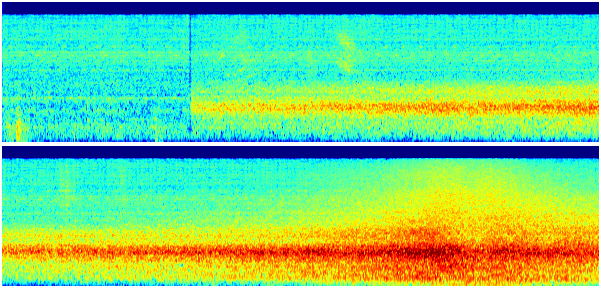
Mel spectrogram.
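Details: A steady engine rumble swells as a vehicle approaches, with no animal calls audible.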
